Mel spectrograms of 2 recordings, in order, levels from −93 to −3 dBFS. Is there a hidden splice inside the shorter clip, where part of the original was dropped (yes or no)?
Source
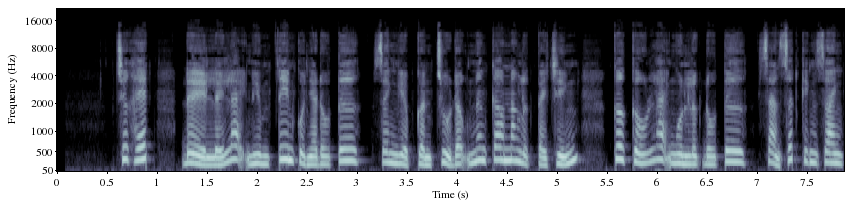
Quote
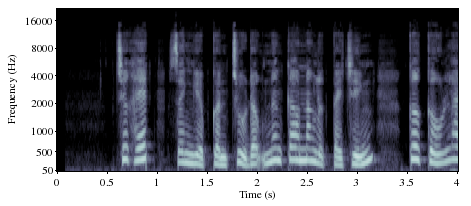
yes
